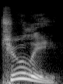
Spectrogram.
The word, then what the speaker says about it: Thule: I'm several days behind, so sure, I'm not the first to tell you, but Thule, the U.S. base in Greenland, is pronounced Thule.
